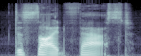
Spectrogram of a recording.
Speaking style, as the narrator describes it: growled

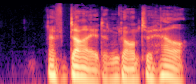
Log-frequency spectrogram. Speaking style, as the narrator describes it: Battery muttered

